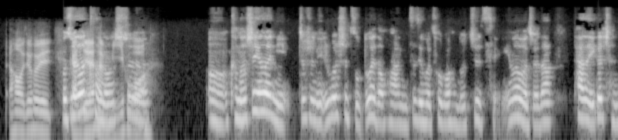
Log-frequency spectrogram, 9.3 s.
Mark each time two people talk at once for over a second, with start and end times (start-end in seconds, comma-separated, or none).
0.9-2.2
